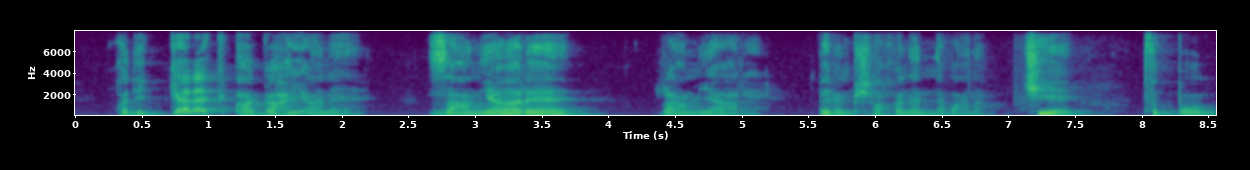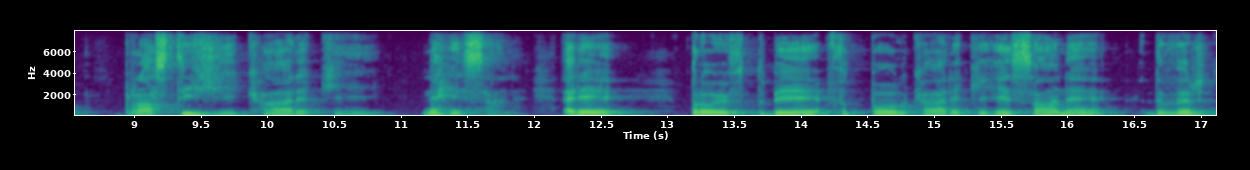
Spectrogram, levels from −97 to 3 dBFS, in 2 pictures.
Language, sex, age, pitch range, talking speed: Turkish, male, 50-69, 80-115 Hz, 85 wpm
